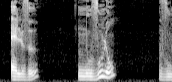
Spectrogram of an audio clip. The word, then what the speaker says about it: voulons: Then for nous, classic ending, O-N-S. Don't pronounce the S. Just pronounce the on. Nous voulons.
